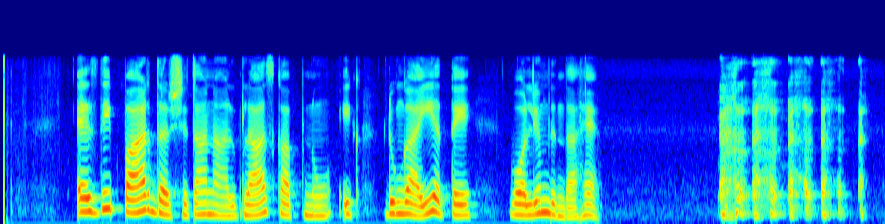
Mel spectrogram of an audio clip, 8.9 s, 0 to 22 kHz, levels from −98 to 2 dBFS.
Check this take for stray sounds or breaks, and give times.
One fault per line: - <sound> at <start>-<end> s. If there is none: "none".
- cough at 7.2-8.7 s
